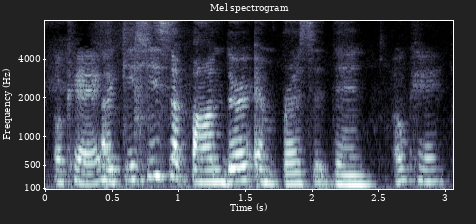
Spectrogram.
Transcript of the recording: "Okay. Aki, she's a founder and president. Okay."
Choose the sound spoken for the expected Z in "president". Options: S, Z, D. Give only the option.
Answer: S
